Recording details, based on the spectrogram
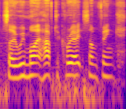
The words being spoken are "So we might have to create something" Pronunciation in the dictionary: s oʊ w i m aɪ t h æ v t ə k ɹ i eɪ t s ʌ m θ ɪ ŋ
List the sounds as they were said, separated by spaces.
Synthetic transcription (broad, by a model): s oʊ w i m aɪ t h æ f t ə k ɹ i eɪ t s ʌ m θ ɪ ŋ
